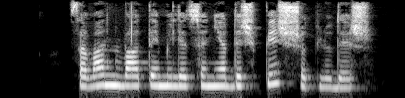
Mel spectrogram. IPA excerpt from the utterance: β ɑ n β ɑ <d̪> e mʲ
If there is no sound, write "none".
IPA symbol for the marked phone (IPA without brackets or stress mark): t̪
